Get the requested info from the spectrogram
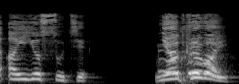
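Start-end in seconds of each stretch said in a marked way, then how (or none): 1.5-2.3 sudden urgent shout; alarmed cry. A narrator's reading. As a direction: yell a warning to stop someone. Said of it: "вскричали властелин и властительница".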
